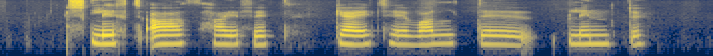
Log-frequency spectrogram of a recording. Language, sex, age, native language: Icelandic, female, 10, Icelandic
